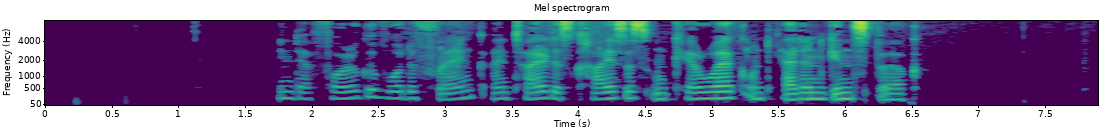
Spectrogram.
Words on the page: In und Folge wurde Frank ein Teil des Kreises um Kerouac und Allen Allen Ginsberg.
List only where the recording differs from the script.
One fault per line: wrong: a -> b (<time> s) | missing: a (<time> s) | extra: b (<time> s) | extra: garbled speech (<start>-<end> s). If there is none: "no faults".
wrong: und -> der (1.9 s)
missing: Allen (5.9 s)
